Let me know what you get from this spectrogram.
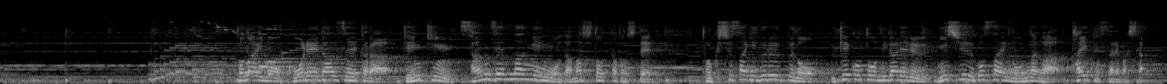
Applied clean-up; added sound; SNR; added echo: none; none; none; reverberation time 0.9 s.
